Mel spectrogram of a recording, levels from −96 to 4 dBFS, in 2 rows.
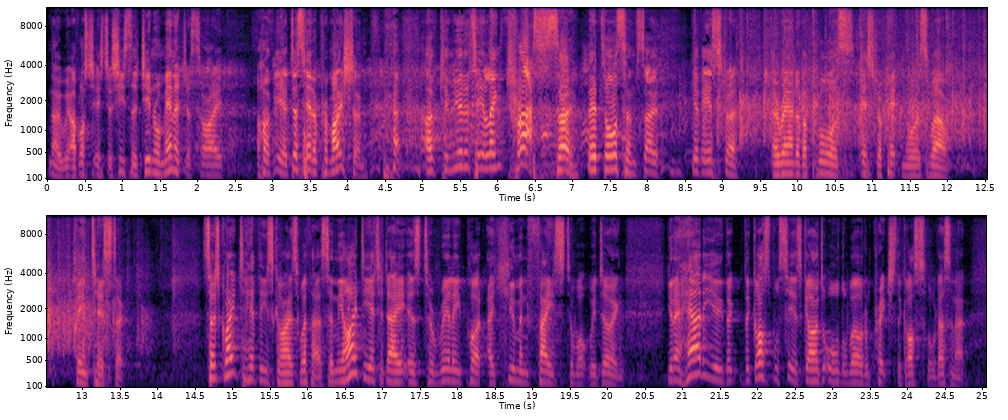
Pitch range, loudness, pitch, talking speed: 145-205 Hz, -25 LUFS, 170 Hz, 185 wpm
